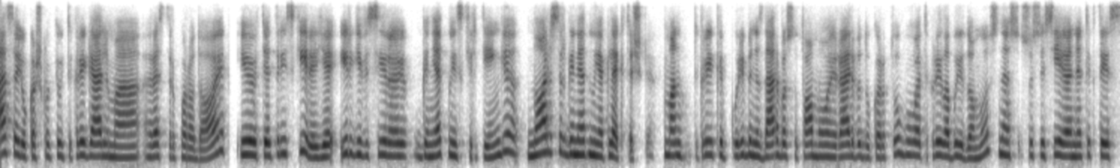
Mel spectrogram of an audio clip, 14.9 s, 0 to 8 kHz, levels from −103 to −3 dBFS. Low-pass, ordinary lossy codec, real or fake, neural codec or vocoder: 7.2 kHz; Opus, 24 kbps; fake; codec, 16 kHz, about 1 kbps, DyCAST, with the encoder's durations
